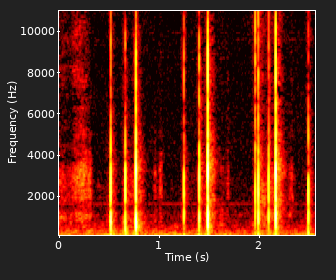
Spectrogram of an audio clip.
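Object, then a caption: Hard plastic phone case. Long nails tap and scratch across the back of a phone in a hard plastic printed case, giving ten sharp, bright clicks that stop instantly. Faint scraping between the taps sits over a low background hum.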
